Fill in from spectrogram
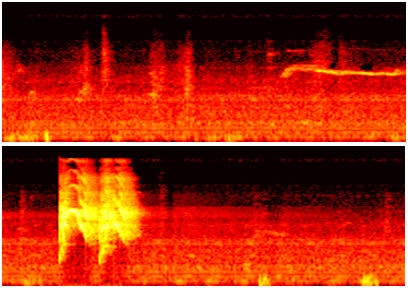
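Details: Indian ringneck parakeet, described as talking: a thin, steady, high whistle, then two loud, harsh, grating squawks back to back, with a few faint low knocks in a quiet room.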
